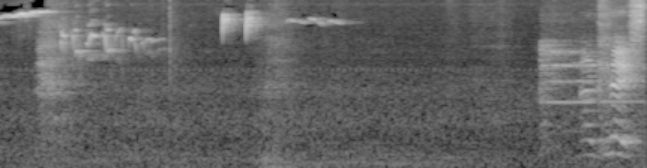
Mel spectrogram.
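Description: Small birds chirping: several short, high chirps and calls, with a longer call near the end.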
